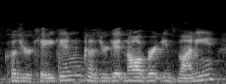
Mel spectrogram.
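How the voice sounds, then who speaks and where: A woman's voice: sits low, fast, highs cut off. A woman chatting casually as a talk show host, gossiping and giving emphatic, slangy opinions with free swearing.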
